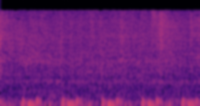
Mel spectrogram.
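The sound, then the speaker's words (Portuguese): A fast heartbeat thumps in muffled lub-dub pairs, five double beats in quick steady rhythm over a faint low hum, with no voices: a woman's heartbeat speeding up as she has an anxiety crisis and panic attack. “E como ninguém escutava ela, o batimento cardíaco foi acelerando.”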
